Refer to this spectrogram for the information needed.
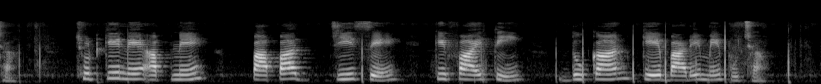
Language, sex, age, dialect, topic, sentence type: Hindi, female, 31-35, Marwari Dhudhari, banking, statement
